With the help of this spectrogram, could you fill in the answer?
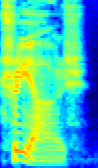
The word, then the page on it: triage: British English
